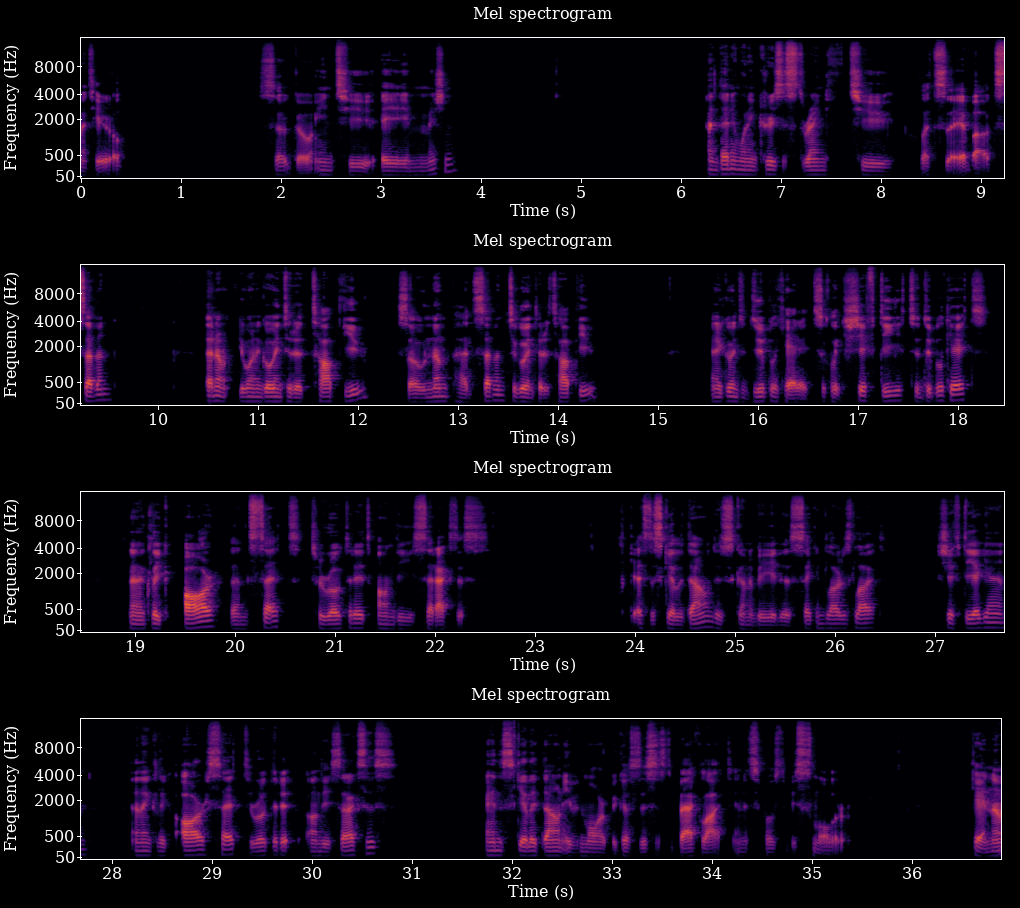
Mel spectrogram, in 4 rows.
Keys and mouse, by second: 10.9 s, 11.8 click, 12.3 g, 14.5 KP_7, 14.7 middle click, 16.8 shift+d, 19.3 r, 23.1 s, 24.6-25.3 drag, 25.3 shift+d, 28.0 r, 30.4-30.9 drag, 30.9 s, 34.1 click, 35.3 KP_0.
